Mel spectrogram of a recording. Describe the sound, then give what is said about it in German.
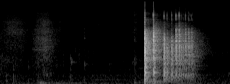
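Dice being rolled to draw the second package: two soft rattling shakes, then a sharp burst of hard clattering and bouncing against a surface for about half a second before settling, fairly loud, with no one speaking. “Würfel Achso, würfeln den zweiten aus.”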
